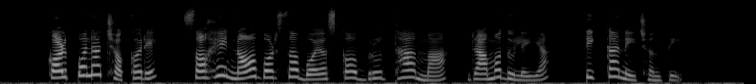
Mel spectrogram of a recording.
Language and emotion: Odia, neutral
